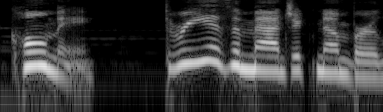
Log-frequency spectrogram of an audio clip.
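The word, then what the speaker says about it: kolme: k me means three say Cole like B and me like you're not feeling well say it with me colme three is a magic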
